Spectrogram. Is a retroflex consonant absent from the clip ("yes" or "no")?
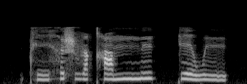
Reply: no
